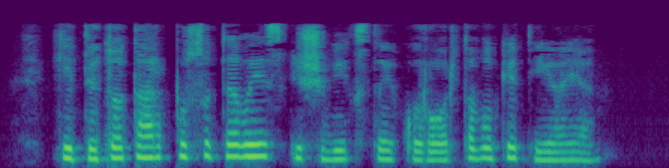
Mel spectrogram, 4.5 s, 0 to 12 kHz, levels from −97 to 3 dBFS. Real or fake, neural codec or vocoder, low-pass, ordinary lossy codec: fake; codec, 16 kHz, 4 kbps, FreqCodec, smaller model; 7.2 kHz; AAC, 32 kbps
